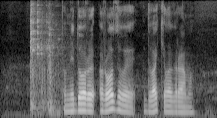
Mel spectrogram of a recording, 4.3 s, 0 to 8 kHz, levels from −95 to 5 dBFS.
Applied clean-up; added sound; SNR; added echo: none; Shatter / Crushing; 9 dB; none.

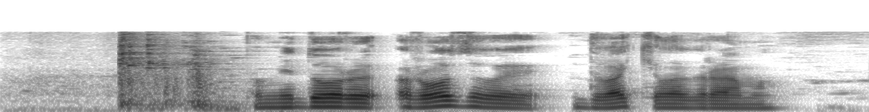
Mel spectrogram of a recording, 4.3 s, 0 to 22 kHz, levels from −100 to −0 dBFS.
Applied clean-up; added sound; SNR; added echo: classical method log-MMSE.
